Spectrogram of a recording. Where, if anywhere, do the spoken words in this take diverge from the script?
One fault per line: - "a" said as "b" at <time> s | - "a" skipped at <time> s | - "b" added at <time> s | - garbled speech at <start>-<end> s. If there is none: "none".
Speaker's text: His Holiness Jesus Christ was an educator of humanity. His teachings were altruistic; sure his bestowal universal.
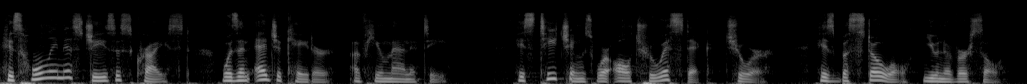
none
